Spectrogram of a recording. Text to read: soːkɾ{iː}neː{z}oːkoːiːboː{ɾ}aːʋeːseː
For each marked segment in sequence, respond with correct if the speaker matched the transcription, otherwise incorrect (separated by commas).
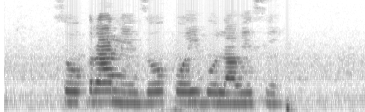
incorrect, correct, incorrect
